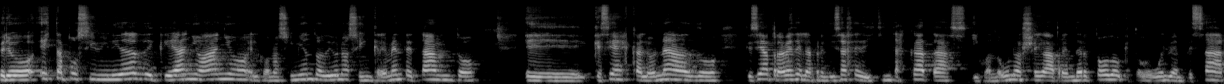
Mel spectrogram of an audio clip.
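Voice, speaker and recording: Fairly quick and fairly even in intonation, a woman talks in a plain, everyday voice. The recording is very clean, the background silent. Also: medium pitch for a woman. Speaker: karate instructor. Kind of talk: interview.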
